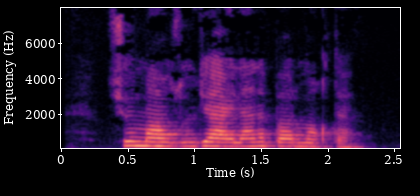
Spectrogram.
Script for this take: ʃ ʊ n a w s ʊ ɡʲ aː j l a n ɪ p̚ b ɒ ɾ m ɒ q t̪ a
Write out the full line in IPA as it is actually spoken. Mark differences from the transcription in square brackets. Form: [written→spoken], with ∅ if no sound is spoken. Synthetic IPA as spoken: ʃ ʊ [n→m] a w [s→z] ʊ ɡʲ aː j l a n ɪ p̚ b ɒ ɾ m ɒ q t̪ a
